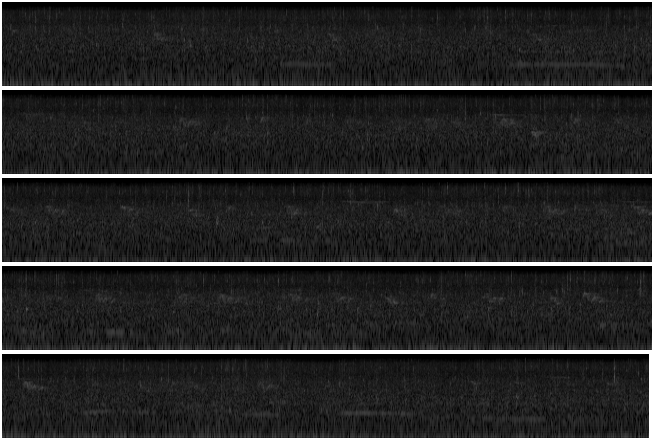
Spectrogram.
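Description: A small stream running steadily, with faint, scattered bird calls over it.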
